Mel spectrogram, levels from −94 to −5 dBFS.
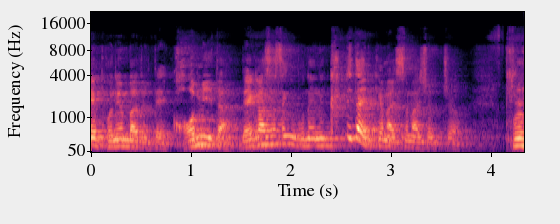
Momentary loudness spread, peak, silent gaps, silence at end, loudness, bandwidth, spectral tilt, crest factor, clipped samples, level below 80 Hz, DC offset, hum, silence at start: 16 LU; -4 dBFS; none; 0 s; -26 LUFS; 14.5 kHz; -5 dB/octave; 22 dB; under 0.1%; -68 dBFS; under 0.1%; none; 0 s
